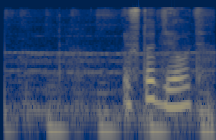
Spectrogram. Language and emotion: Russian, neutral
